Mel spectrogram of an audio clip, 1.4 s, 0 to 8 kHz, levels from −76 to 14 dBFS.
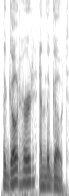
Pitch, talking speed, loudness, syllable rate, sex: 115 Hz, 215 wpm, -19 LUFS, 4.8 syllables/s, male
